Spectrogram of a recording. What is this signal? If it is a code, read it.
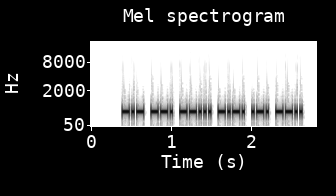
Morse code, heard as a keyed tone, about 40 wpm, 690 Hz. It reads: KG7CRZ
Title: USA Call Signs - 3x Character Spacing - 40wpm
